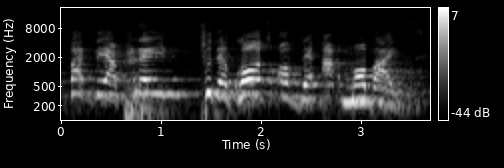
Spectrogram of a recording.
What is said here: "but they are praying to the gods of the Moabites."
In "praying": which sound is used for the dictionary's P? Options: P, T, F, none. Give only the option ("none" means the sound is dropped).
P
